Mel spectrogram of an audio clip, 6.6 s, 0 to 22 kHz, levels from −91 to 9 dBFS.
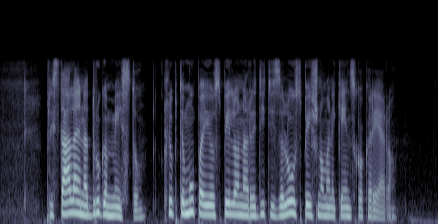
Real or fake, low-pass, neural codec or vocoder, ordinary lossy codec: real; 7.2 kHz; none; none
